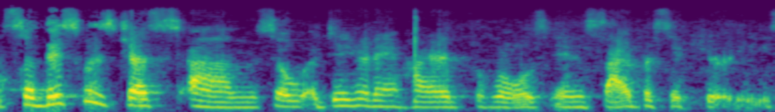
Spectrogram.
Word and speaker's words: Desjardins: So Desjardins, help me pronounce this, Desjardins, thank you, Siobhan, hired for cybersecurity.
